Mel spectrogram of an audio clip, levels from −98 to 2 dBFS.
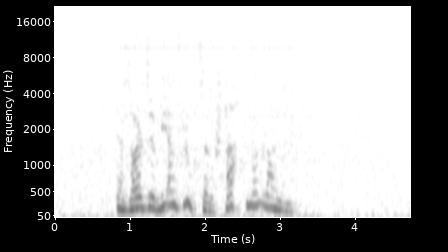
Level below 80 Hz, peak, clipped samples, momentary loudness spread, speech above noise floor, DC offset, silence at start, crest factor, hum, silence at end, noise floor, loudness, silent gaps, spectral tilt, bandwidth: -86 dBFS; -44 dBFS; under 0.1%; 8 LU; 28 dB; under 0.1%; 0.8 s; 16 dB; none; 1.5 s; -85 dBFS; -58 LUFS; none; -8 dB/octave; 16.5 kHz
